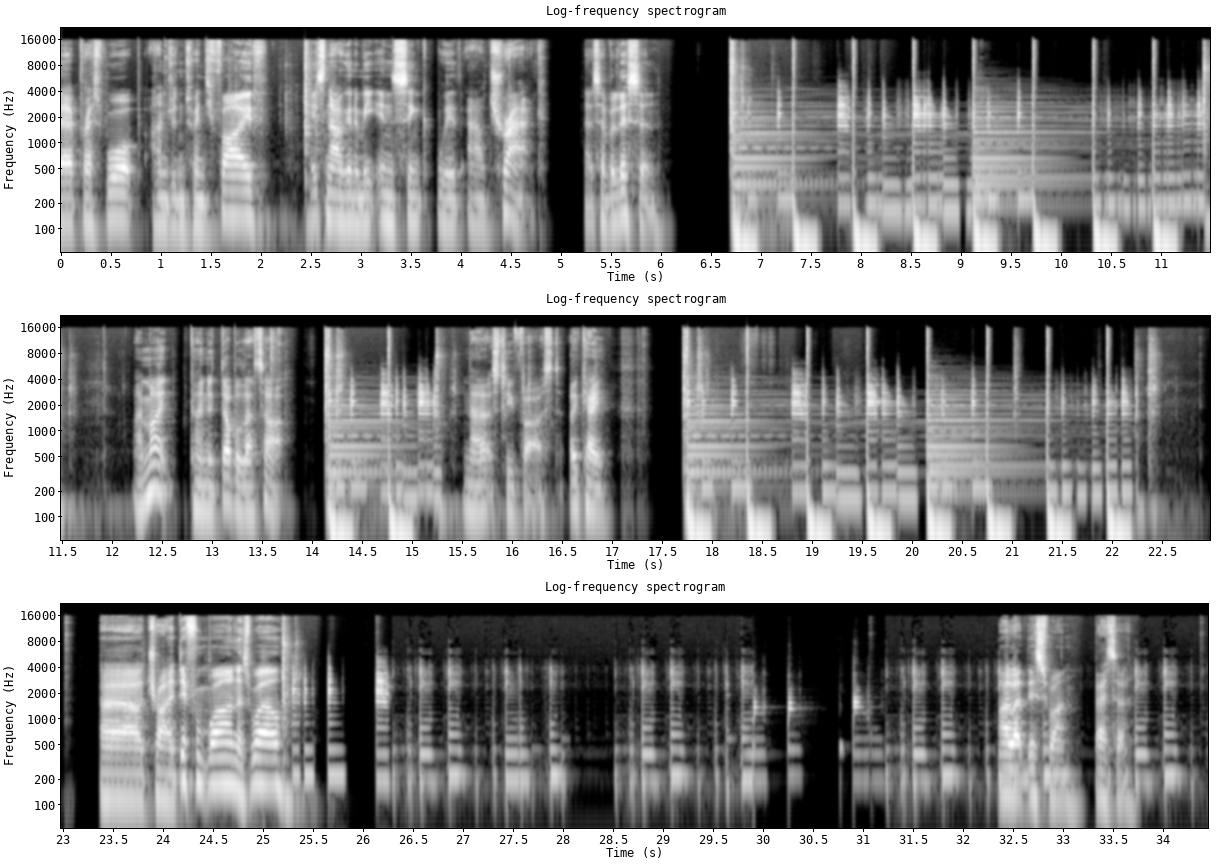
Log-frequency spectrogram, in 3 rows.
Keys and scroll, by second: 1.4-2.4 typing, 6.6 space, 11.3 space, 14.0 space, 15.2 space, 16.1 super+z, 17.6 space, 22.1 space, 25.1 space.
